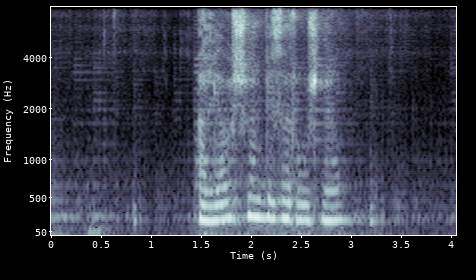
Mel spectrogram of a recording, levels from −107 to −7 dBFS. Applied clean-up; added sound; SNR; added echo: neural separator model SepFormer DNS4.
